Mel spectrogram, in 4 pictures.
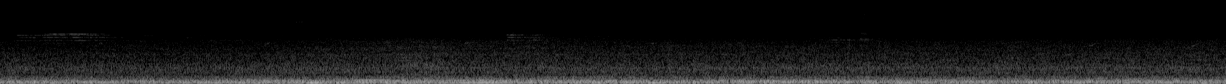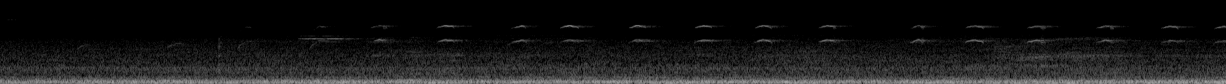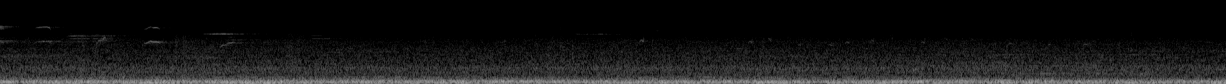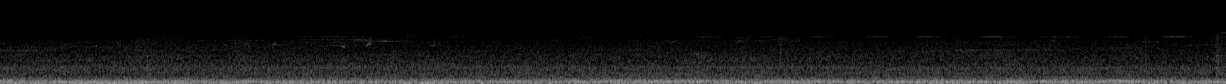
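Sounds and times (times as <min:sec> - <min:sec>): steady low rumble: 0:05.7 - 0:39.9.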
